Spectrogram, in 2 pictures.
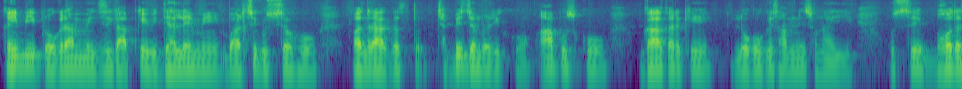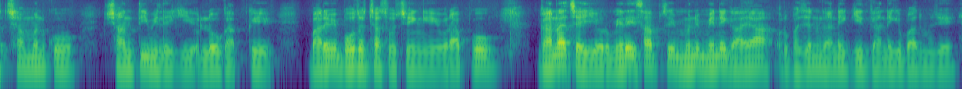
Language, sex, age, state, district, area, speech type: Hindi, male, 18-30, Madhya Pradesh, Ujjain, rural, spontaneous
